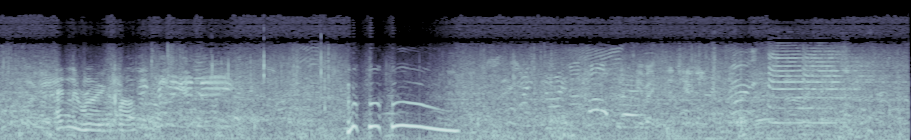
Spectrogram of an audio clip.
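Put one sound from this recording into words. Water laps gently outdoors.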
